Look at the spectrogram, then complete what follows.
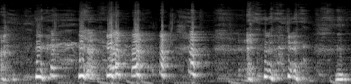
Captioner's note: laughing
